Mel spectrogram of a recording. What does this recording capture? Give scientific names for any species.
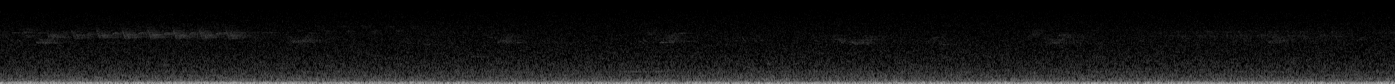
Vireo olivaceus, Seiurus aurocapilla, Spinus tristis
